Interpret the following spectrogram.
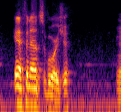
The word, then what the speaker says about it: orgeat: It's orgeat or orgeat. Orgeat. All right. It's funny because they're saying it's orgeat rhymes with garage.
